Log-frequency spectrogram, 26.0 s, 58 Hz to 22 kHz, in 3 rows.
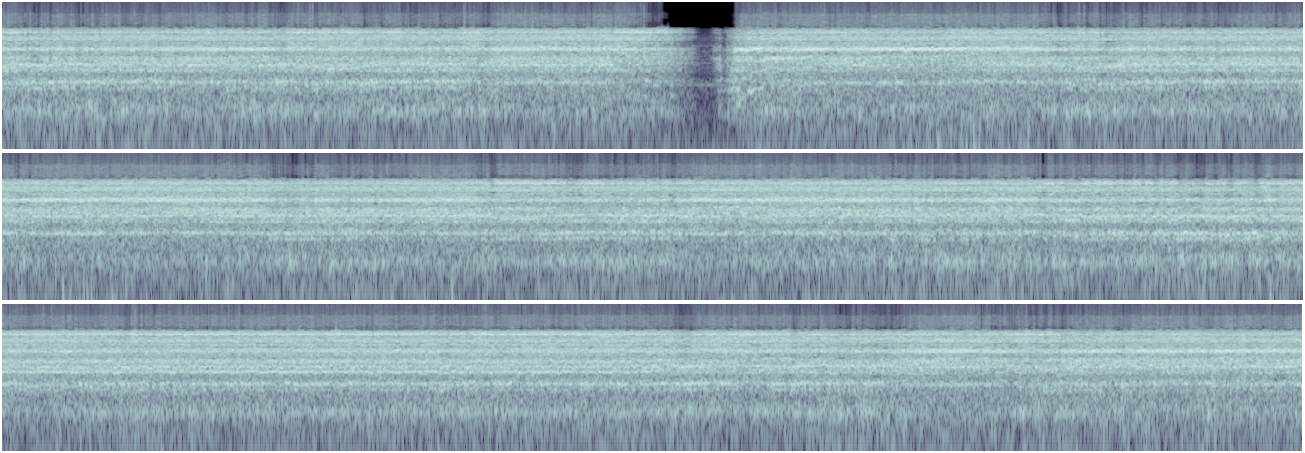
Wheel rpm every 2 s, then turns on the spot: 230, 220, 130, 220, 230, 230, 230, 230, 210, 210, 210, 220, 220.
none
